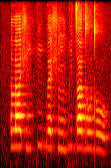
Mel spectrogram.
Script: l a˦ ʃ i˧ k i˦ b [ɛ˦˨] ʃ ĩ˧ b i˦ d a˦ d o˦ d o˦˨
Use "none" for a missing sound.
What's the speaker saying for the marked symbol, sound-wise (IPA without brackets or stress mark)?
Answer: ɛ˦˨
